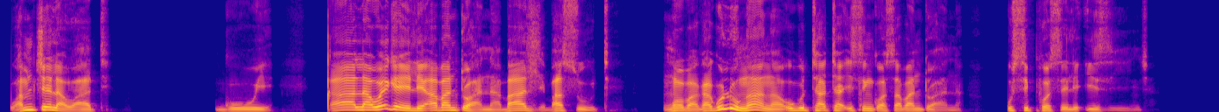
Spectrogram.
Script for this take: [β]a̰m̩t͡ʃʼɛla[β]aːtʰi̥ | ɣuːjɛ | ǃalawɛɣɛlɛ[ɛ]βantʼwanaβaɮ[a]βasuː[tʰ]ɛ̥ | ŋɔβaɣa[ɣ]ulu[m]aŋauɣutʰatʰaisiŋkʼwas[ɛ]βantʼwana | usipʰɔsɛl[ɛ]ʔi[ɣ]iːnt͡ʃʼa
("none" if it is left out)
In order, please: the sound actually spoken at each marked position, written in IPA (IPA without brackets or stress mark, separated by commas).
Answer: w, w, a, ɛ, tʰ, ɣ, ŋ, a, ɛ, z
